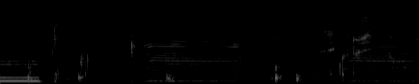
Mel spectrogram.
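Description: Faint telephone ringing tone heard over the phone line: a steady buzzy tone about a second long, repeating about every two seconds, while the call waits to be answered. A few small clicks fall between the tones.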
